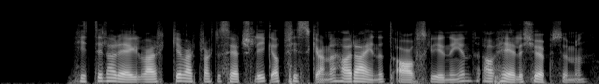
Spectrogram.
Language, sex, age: Norwegian, male, 26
